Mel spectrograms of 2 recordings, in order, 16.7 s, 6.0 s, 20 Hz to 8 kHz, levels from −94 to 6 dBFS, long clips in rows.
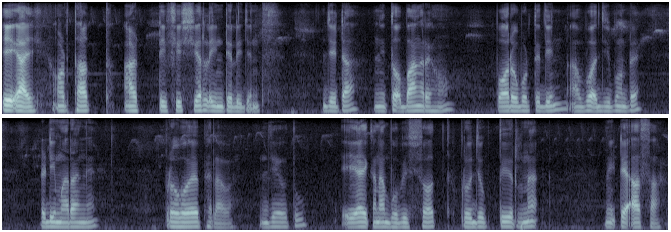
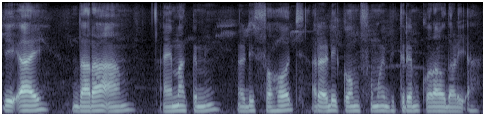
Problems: constant background noise, background conversations at intervals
